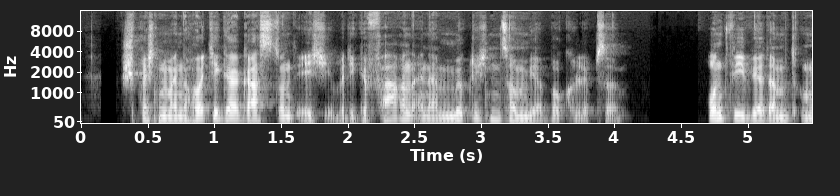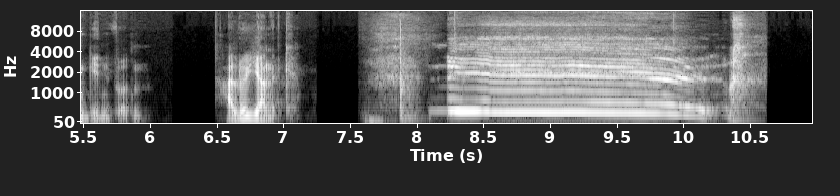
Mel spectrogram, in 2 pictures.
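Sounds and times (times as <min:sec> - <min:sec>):
speech: 0:00.4 - 0:08.0
short breathy sounds: 0:07.6 - 0:10.6
timid fake zombie-fear scream: 0:08.1 - 0:10.6.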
